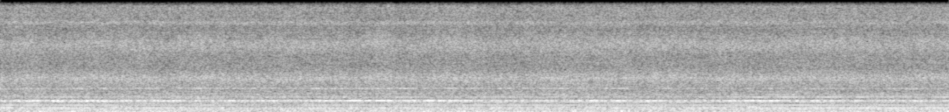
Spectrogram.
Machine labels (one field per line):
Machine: fan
